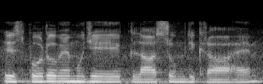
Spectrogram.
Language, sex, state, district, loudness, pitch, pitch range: Hindi, male, Himachal Pradesh, Shimla, -14 LUFS, 125 Hz, 115-130 Hz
